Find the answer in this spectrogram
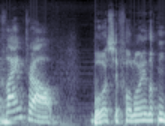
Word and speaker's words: Weintraub: E é Weintraub. Boa, você falou ainda com pronúncia do sul da Alemanha.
